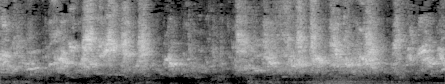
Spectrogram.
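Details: A flock of budgerigars, cockatiels named as well, chatters in fast overlapping chirps and bright squeaky notes, with short louder bursts and a brief lull near the middle.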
